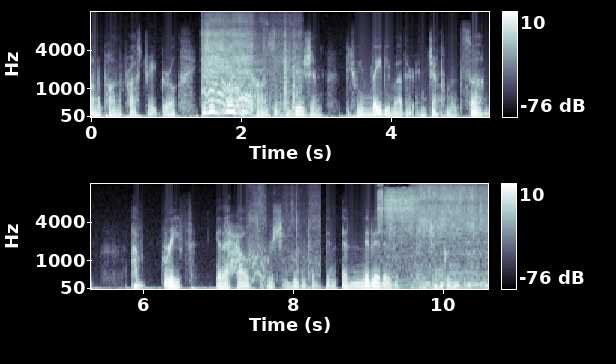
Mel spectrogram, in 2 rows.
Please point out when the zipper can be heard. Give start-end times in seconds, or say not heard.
1.4-2.9, 7.3-8.4.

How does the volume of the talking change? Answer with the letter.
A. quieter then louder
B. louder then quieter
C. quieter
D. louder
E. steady
E.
